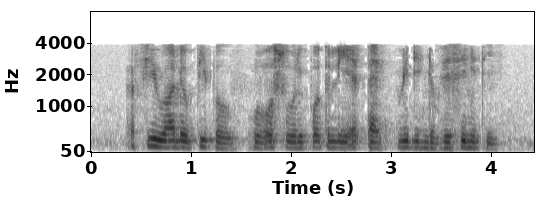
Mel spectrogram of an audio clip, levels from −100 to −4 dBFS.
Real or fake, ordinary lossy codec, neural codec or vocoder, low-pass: fake; AAC, 16 kbps; codec, 16 kHz, 4 kbps, FunCodec, trained on Chinese and English, 50 frames a second; 7.2 kHz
